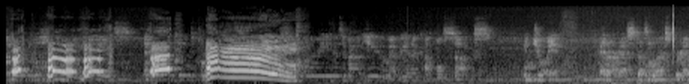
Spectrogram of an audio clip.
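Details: Male pet dog "talking" to its owner: a run of short, wavering, whine-like yowls, then a longer drawn-out moan that slides downward, followed by quieter murmuring sounds and faint voices.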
